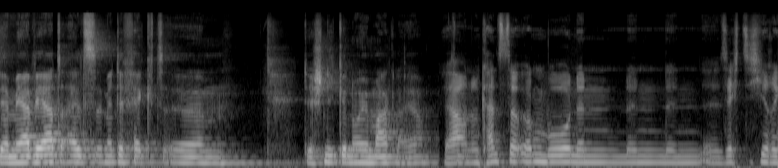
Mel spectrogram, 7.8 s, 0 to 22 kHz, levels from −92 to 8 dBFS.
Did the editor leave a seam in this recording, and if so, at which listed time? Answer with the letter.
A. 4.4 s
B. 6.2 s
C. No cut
A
